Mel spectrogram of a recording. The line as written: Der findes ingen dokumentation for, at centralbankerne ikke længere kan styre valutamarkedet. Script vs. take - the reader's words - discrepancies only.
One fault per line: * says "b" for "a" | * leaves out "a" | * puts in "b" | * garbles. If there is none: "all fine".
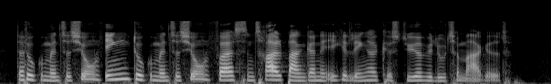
* says "dokumentation" for "findes"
